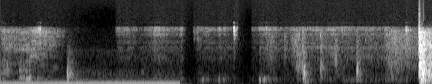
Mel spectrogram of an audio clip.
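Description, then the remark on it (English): A man repeatedly kicks at the door of a home, trying to kick it down: a handful of irregular, dull thuds and knocks, fairly faint at first, with a low hum in the opening seconds and a sharper, louder bang at the end. “The first thing you hear is him trying to kick down the door.”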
